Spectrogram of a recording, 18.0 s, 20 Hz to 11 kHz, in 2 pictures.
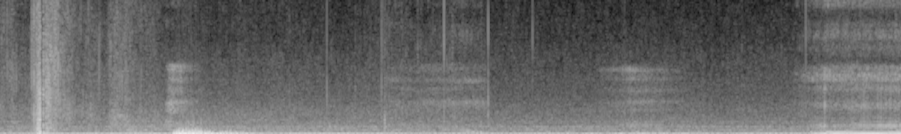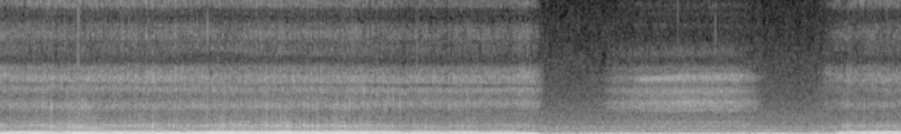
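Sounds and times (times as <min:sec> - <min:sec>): steady low hum: 0:00.0 - 0:18.0
man snoring loudly: 0:07.9 - 0:16.6, 0:17.2 - 0:18.0.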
